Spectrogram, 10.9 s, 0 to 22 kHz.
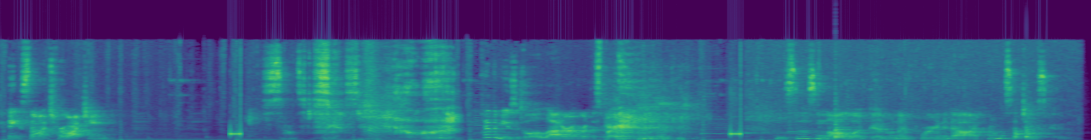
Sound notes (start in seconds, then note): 4.0 mimics sloshing; 6.0 laughing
